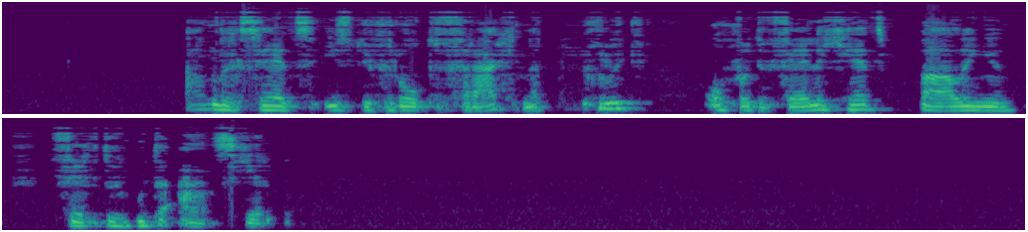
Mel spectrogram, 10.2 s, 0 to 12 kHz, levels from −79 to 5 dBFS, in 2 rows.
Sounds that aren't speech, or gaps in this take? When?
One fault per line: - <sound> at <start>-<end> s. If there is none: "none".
none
